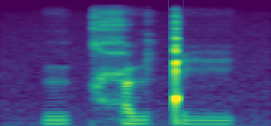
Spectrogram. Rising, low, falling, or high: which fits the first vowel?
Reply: rising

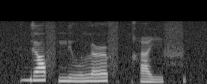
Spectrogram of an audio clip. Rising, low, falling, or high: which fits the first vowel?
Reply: high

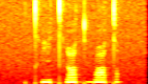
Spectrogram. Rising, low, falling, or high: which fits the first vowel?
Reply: low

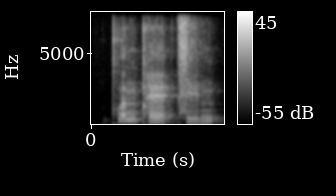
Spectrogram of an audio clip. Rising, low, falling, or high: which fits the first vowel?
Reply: high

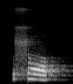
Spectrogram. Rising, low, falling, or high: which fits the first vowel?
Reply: low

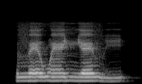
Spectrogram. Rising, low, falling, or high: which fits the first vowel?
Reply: high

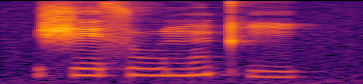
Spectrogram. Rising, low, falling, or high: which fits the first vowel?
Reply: low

